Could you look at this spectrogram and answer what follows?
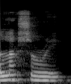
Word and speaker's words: luxury: cho cô này tô đọc là Luxury chưa lu là một âm show là âm thứ hai và re âm thứ ba dịch ba âm đ giờ âm Tiết đầu do đó với câu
